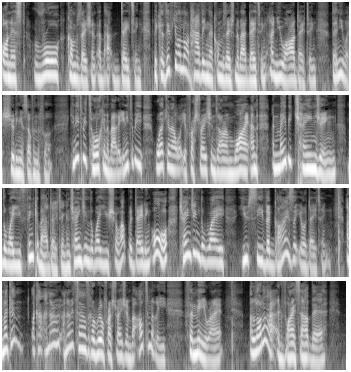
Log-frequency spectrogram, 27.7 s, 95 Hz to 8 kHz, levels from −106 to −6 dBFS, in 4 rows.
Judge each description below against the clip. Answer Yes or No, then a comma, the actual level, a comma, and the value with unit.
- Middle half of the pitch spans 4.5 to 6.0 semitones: Yes, wide, 5.4 semitones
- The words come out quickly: Yes, fast, 220 wpm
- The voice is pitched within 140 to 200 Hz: Yes, high, 190 Hz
